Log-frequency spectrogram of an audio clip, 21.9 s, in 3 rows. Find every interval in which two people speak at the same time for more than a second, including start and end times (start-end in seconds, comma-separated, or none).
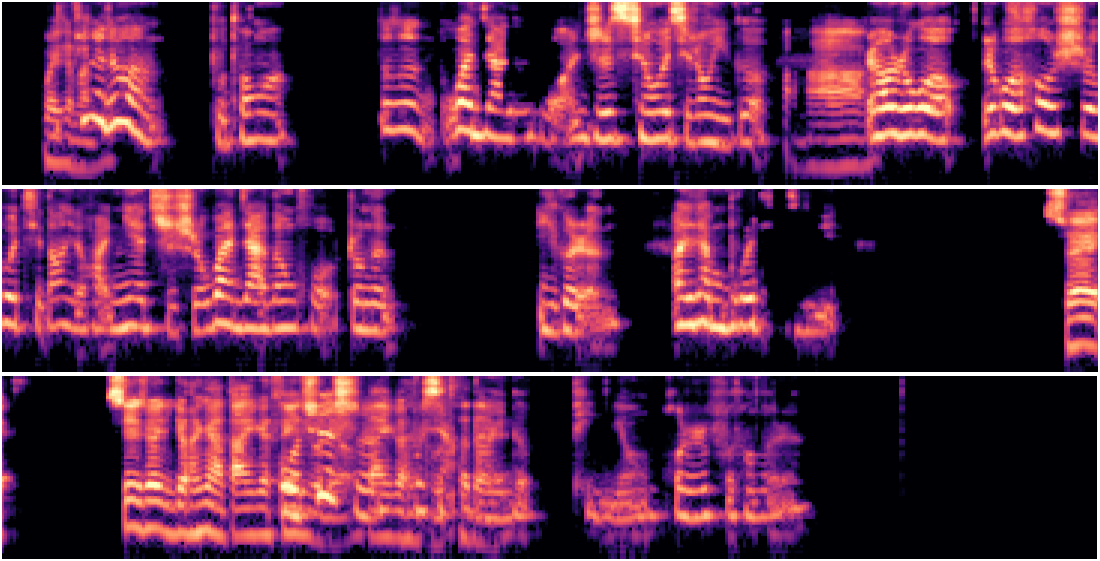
16.4-18.0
